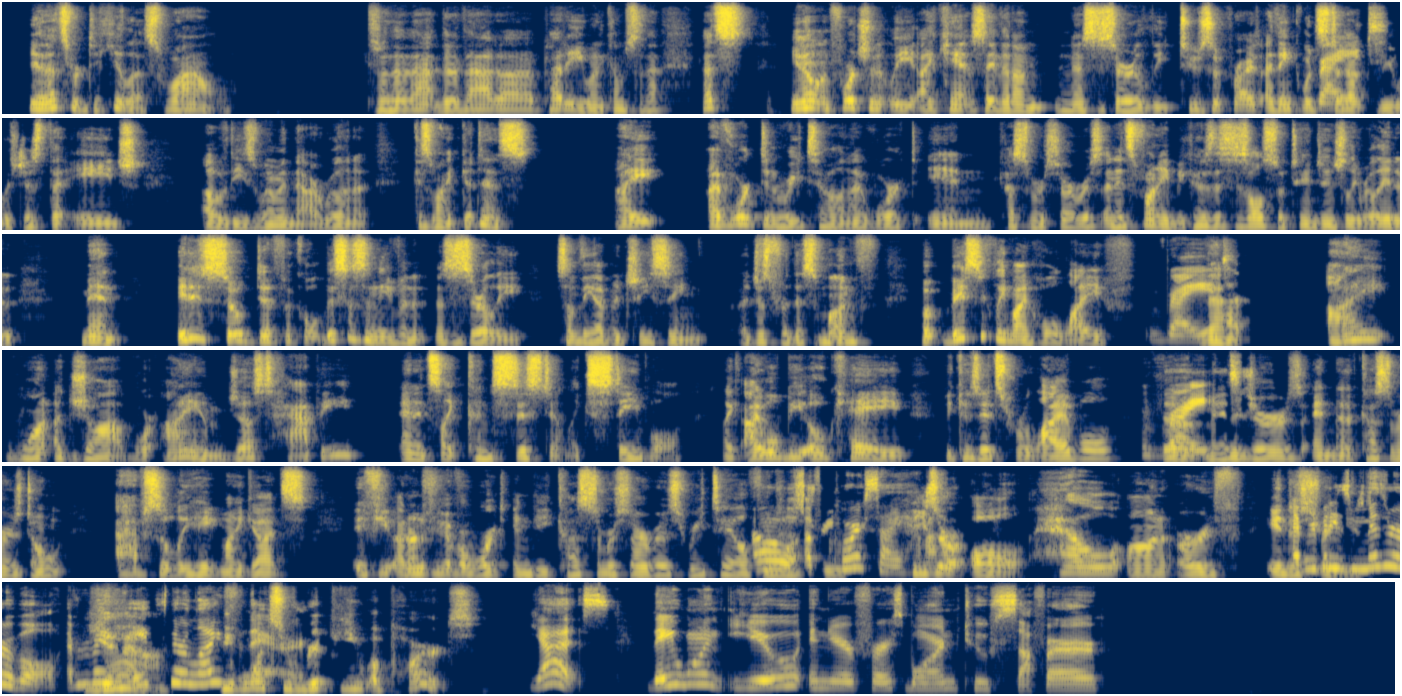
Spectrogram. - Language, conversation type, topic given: English, unstructured, What small, meaningful goal are you working toward this month, and how can we support you?
- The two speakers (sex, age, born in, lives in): female, 30-34, United States, United States; male, 25-29, United States, United States
- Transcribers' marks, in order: tapping; laughing while speaking: "month"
